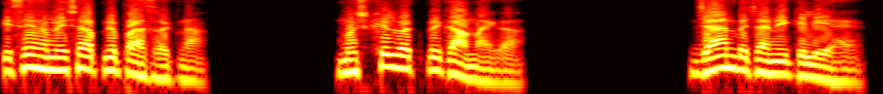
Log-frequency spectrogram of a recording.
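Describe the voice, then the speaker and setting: A young nobleman who speaks firmly and is used to being obeyed, as a man dubs him. His pitch moves freely with each line. The recording is dry and close. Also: very animated, fairly quick, darkish tone, no echo, lightly acted. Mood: earnest. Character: young male lord in hiding, commanding. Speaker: dub voice actor. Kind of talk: dubbed period drama dialogue.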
